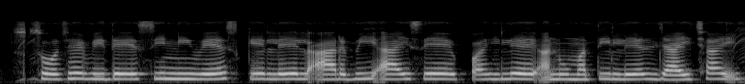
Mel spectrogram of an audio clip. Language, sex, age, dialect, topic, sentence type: Magahi, male, 36-40, Western, banking, statement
